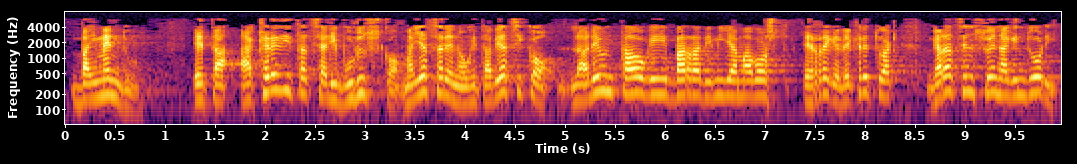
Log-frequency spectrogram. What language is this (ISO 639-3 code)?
eus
